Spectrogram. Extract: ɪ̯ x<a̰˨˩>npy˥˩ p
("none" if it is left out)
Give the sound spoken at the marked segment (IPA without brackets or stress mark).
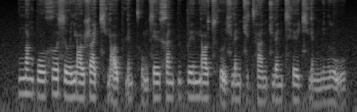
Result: a˥˧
